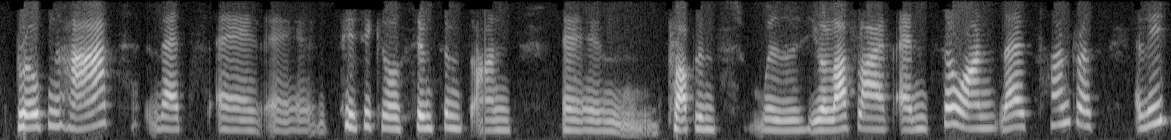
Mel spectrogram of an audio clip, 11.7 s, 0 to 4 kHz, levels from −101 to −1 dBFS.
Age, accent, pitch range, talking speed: 60-79, Danish, 185-235 Hz, 110 wpm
